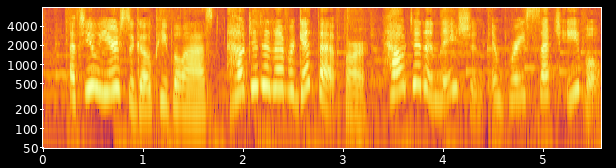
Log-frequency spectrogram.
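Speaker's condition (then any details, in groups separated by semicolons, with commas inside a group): No condition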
